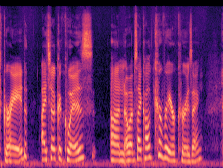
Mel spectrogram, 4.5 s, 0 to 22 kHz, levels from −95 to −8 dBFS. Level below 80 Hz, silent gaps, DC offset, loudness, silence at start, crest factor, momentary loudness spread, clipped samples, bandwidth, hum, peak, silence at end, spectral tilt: -60 dBFS; none; under 0.1%; -21 LUFS; 0 s; 14 dB; 7 LU; under 0.1%; 19 kHz; none; -8 dBFS; 0 s; -3 dB/octave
